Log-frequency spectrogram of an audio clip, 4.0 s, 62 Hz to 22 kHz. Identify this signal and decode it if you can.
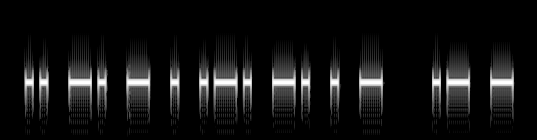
Morse code, heard as a keyed tone, about 22 wpm, 700 Hz. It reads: INTERNET AT
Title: Sentences from Top 1000 Words - Review Part 4 - 22wpm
